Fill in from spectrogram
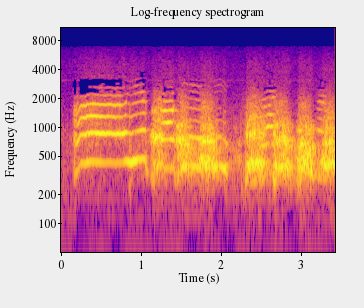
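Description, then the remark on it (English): A Doberman Pinscher gives a long, high-pitched whine, then a string of shorter whimpering yelps and bark-like cries, loud and continuous, with no people talking. “Yes, a Doberman Pinscher.”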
